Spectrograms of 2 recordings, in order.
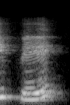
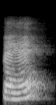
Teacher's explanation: IP, o som, ele vai ser produzido e a nossa língua fica média alta. Quando é pé, ela fica média baixa.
